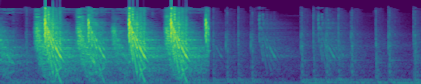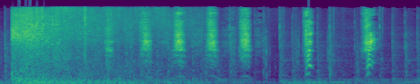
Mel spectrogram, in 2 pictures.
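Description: Cartoon laser-gun sound effects: several quick zaps in the first two seconds, each falling in pitch, over background music. About four seconds in comes a loud burst of noise, and the music carries on with a beat.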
